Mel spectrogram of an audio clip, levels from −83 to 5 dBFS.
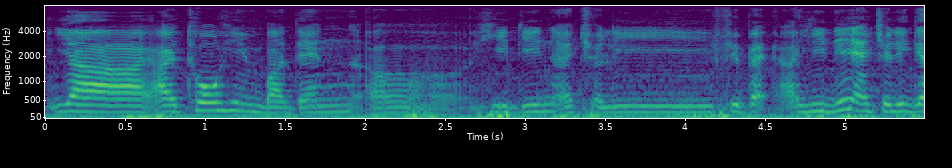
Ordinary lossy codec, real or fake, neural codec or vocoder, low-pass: none; fake; codec, 16 kHz, 16 kbps, FreqCodec, larger model; none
